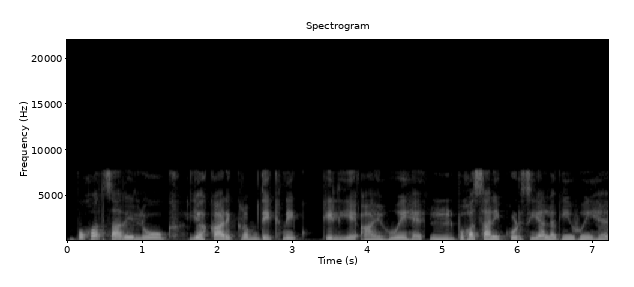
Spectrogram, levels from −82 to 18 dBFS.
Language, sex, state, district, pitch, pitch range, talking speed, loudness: Hindi, female, Maharashtra, Pune, 205 Hz, 180-225 Hz, 150 wpm, -30 LUFS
